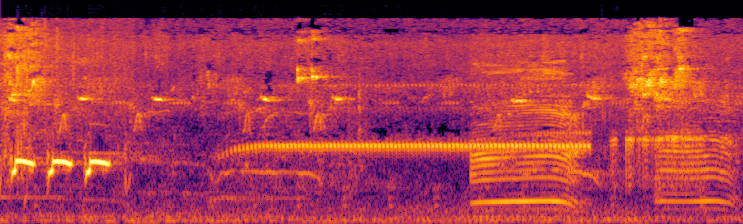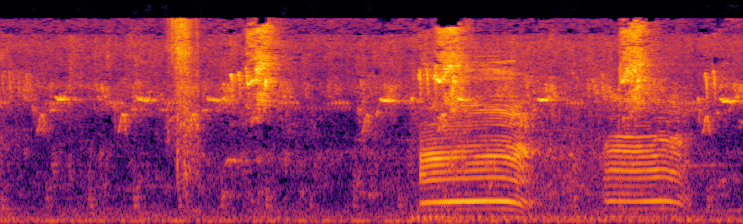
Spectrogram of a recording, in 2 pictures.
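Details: Cows grazing freely on a green pasture hill in the afternoon: two drawn-out, harmonic moos about five seconds apart, with quick bird chirps at the start and a long steady whistled tone in between.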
